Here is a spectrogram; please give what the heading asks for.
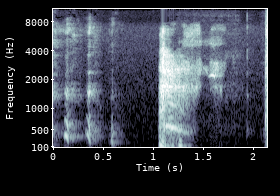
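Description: Two short throaty sounds lead into one loud, harsh cough burst that fades out, with a faint click at the end. No talking.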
